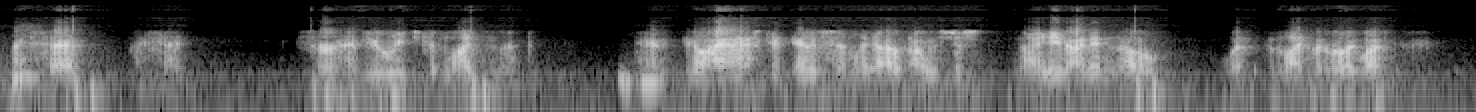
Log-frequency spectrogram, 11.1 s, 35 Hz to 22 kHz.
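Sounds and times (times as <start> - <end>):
voice talking over phone line: 2.3 - 4.0, 4.8 - 10.5.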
